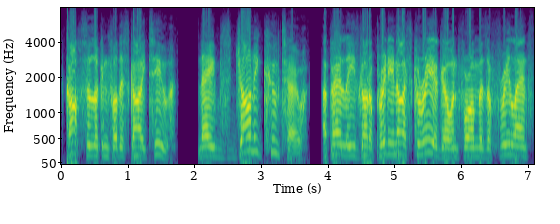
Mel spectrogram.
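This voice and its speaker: A man's voice: high voice, bright, forceful tone, no echo, dull audio, exaggerated voice. An actor voicing a curt, casual male pawn shop clerk in a video game.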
